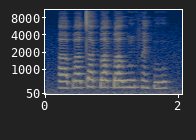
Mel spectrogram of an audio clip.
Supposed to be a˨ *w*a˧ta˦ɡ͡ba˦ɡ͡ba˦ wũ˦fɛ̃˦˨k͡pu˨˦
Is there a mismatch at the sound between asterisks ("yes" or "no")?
yes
